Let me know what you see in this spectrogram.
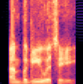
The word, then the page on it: ambiguity: British English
